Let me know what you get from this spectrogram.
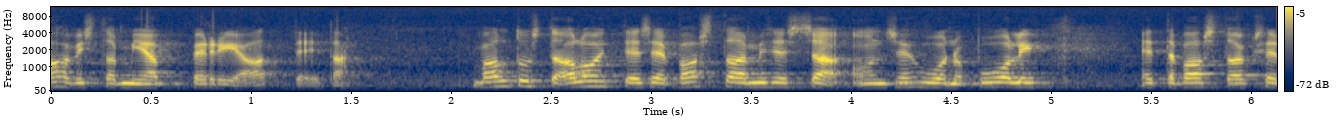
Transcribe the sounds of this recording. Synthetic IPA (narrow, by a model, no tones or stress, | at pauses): ɑhʋist̪ɑmiɑpe̞riɑ̰ːt̪ːḛjt̪ɑ̰ | ʋɑlt̪uːst̪ɑɑlo̞jt̪ːe̞ːseːʋʋɑst̪ɑːmisesːɑ̰ʔonsehuonopuoli | ʔet̪ːæʋɑst̪ɑukse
